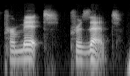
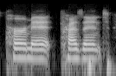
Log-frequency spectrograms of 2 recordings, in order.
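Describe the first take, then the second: First: Permit and present stressed on the second syllable, perMIT, preSENT; verb stress. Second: Permit and present stressed on the first syllable, PERmit, PREsent; noun stress. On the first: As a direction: say permit and present as verbs, perMIT and preSENT, landing on the end. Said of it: "they are verbs like". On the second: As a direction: say permit and present as nouns, PERmit and PREsent with the weight up front. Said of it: "they are nouns like". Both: Shown as a demonstration.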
